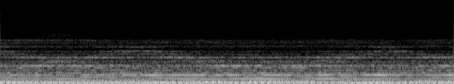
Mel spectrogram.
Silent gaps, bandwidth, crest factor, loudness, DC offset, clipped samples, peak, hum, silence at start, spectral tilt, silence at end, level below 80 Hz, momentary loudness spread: none; 3.3 kHz; 10 dB; -22 LUFS; under 0.1%; under 0.1%; -8 dBFS; none; 0 s; -11.5 dB/octave; 0 s; -24 dBFS; 2 LU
